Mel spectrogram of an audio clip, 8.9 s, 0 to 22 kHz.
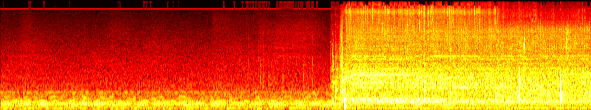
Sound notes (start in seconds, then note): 4.9 film reel whirring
